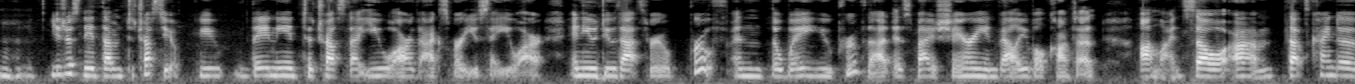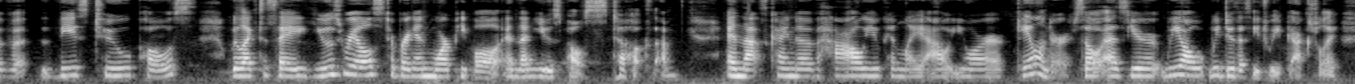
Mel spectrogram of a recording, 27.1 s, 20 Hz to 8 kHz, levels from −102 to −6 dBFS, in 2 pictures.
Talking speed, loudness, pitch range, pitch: 195 wpm, -25 LUFS, 215-235 Hz, 225 Hz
